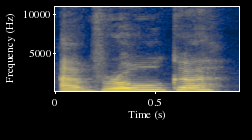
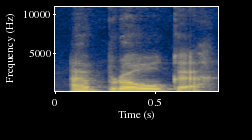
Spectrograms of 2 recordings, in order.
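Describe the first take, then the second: First: Bhróga as vróga, lenited, for his shoes. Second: Bróga with a hard b sound; bróga with b kept, for her shoes; plain b in bróga. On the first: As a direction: start bhróga with a v sound, not b. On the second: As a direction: start bróga with a clear b. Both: Shown as a demonstration. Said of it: "that's the only difference there".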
